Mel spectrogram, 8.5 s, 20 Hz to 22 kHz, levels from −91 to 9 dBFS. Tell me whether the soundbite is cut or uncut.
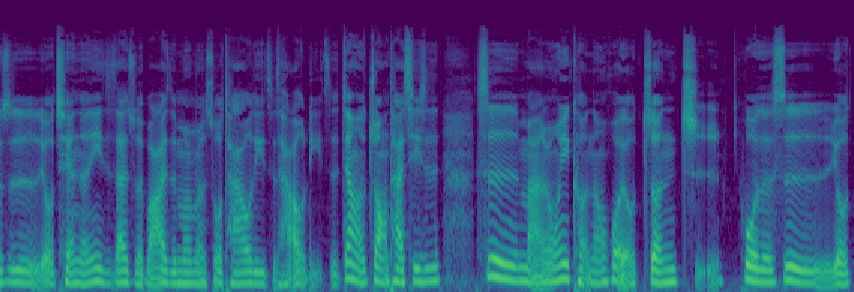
cut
